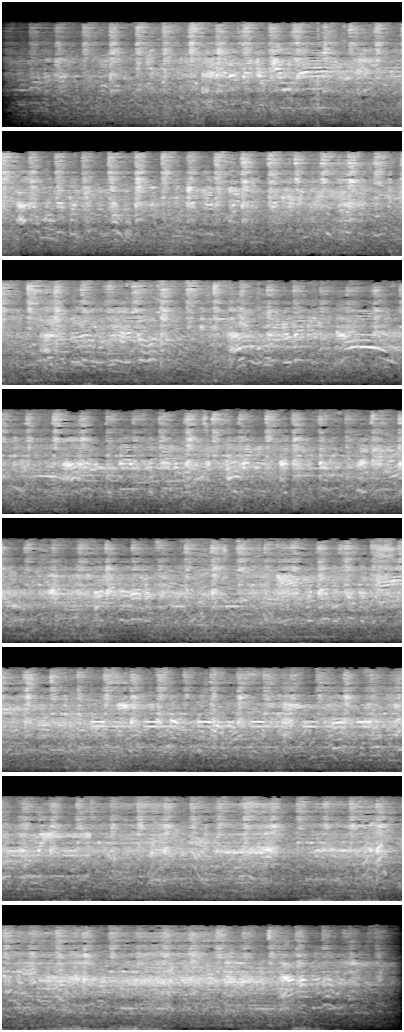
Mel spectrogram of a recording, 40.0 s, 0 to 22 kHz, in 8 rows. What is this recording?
flame throwers show 240910
24.09.2010: about 21.00. ambience from the Old Market Square in the center of Poznan/Poland: music accompanied by flame- throwers performance, hubbub of voices. during soccer match between Lech Poznan and Legia Warszawa (people have been watching live transmission on the Old Market Square).
people, dance, show, market-square, falme-throwers, hubbub, voices, performance, music, field-recording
